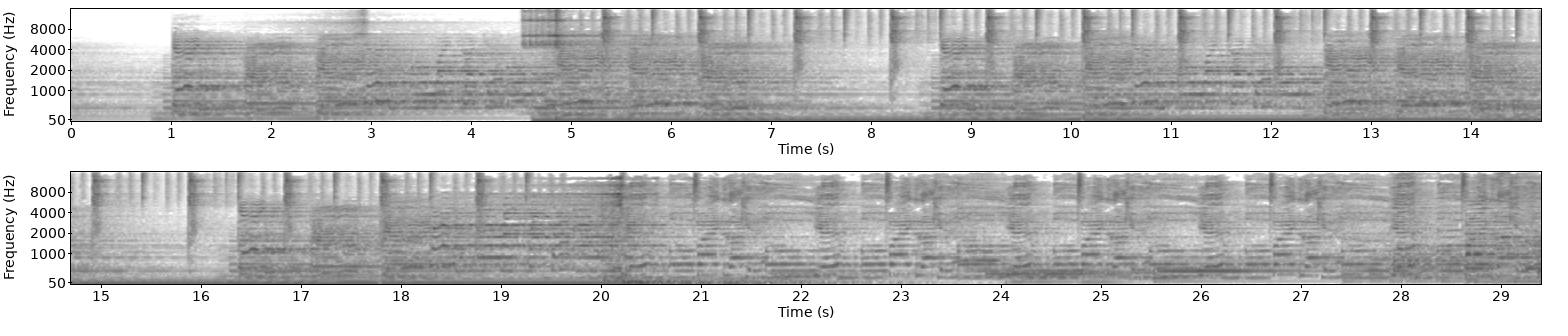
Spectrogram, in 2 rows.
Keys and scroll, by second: 3.0 Escape, 9.3 Escape, 10.9 o, 13.1-13.9 typing, 15.4-17.8 typing, 18.6 Escape, 20.3 Escape.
